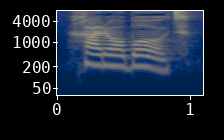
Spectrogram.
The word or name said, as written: Xarābāt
